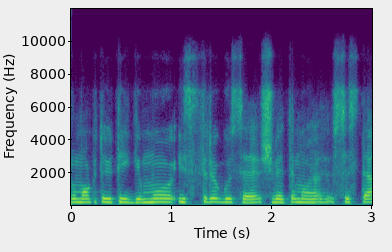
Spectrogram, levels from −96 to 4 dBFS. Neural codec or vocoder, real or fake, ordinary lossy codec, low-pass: none; real; Opus, 16 kbps; 7.2 kHz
